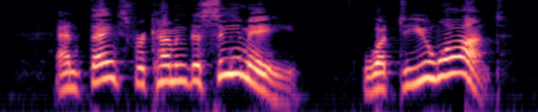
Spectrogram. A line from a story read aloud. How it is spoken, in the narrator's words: answered the North Wind, for his voice was loud and gruff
